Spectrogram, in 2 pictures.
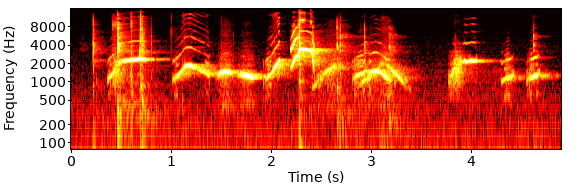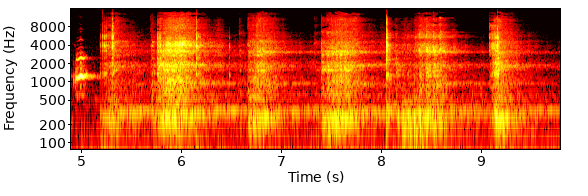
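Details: A 14-year-old male pet cockatiel indoors whistles a quick run of looping, up-and-down notes for several seconds, followed by scratchy rustling sounds and a person calling a cat.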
